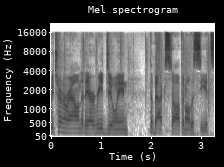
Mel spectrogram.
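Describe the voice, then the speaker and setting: Clear music plays behind a man speaking at a fairly quick pace. The sound is dry with no echo. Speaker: team media host. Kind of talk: casual vlog tour commentary. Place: stadium. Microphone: phone near.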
